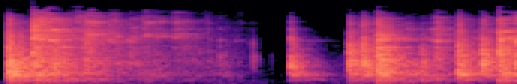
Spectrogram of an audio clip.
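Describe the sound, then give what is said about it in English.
Glass bottles crash and shatter as they are dropped through the lid hole of a glass-only recycling dumpster. A dense, loud run of breaking and clinking glass is cut by a brief pause, then more smashing bursts follow. “If residents want to recycle glass, they must bring it to a dumpster like this one, labeled glass only, and drop bottles through a hole in the lid.”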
